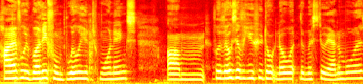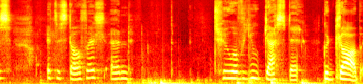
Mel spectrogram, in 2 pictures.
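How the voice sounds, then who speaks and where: A woman's voice: high voice, steady tone, takes it slowly. A woman giving a short, casual message to listeners about a mystery animal, hesitant with fillers. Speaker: guest announcer of a mystery animal.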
